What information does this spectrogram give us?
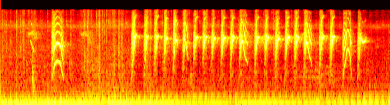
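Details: Brown-throated sunbird song in a training recording for kept birds: one isolated high note, then a steady, fast series of sharp, high chirps, roughly five per second, over a low background hum.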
